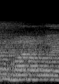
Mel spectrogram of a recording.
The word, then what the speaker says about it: Subhanallah: pertama tasbih tasbih dalam e bahasa Arab ee bacanya Seperti apa ada yang tahuhanallah apa subhanallah subhanallah betul ee dan kata Subhanallah ini e terdiri dari dua kata yaitu Subah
